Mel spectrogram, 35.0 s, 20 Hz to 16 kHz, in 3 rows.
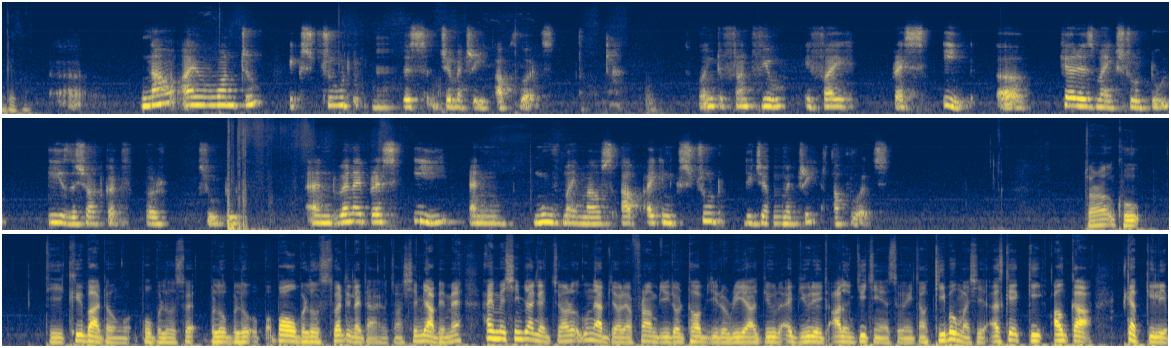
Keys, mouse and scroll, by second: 12.2 e, 25.8 middle click.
